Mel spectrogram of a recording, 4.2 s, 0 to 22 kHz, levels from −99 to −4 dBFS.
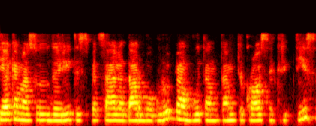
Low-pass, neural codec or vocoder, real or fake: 7.2 kHz; none; real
